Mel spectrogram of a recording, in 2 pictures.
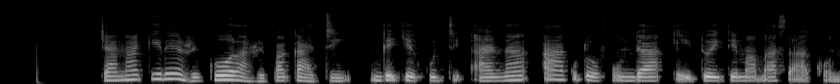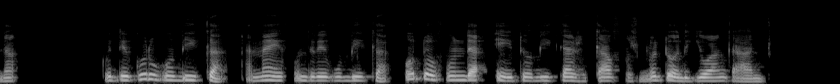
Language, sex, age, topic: Ndau, female, 36-49, education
